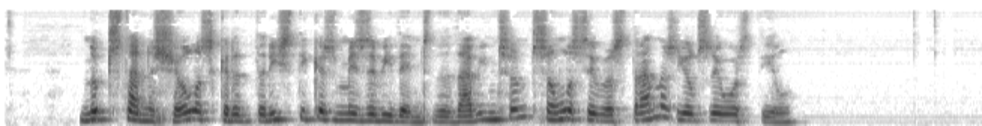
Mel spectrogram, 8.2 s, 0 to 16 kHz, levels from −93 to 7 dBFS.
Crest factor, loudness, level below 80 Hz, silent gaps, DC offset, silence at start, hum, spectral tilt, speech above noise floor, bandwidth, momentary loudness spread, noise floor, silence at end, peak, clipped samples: 20 dB; -26 LUFS; -74 dBFS; none; under 0.1%; 0.65 s; none; -4 dB/octave; 47 dB; 11.5 kHz; 8 LU; -73 dBFS; 1.55 s; -8 dBFS; under 0.1%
